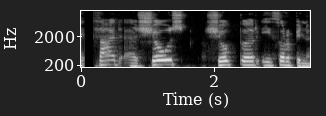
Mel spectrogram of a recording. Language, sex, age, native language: Icelandic, female, 40-49, Icelandic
